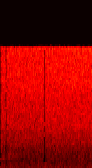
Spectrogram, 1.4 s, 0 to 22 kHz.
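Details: Pressure canner loaded with jars of potatoes on high heat, venting steam for 10 minutes before the regulator weight goes on. Even, unbroken steam hiss with no sputtering or surging. Normal venting.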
